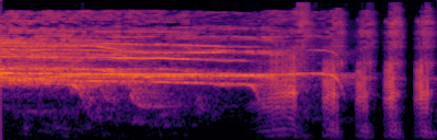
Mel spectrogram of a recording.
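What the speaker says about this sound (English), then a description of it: "The wolf grinned and the little lamb screamed." A cartoon lamb lets out a high, sustained scream that trails off into quick breathy gasps, loud and close with nothing else around it.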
